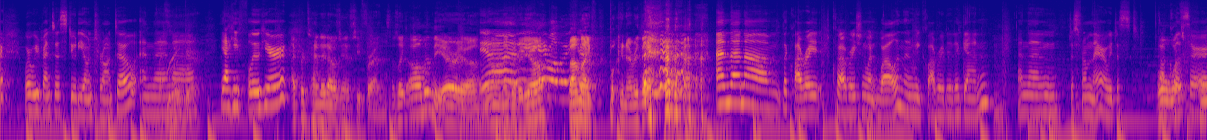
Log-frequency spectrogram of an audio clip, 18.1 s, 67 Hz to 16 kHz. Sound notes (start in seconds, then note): 9.7 laughs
